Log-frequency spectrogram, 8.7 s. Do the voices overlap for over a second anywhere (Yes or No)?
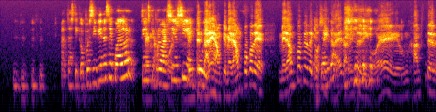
Yes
